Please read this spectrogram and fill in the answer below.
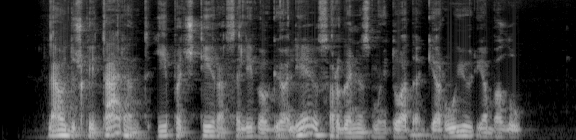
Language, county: Lithuanian, Marijampolė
